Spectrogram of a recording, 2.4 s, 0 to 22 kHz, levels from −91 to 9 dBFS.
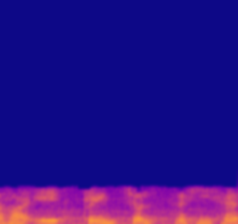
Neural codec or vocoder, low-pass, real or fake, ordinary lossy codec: none; 3.6 kHz; real; MP3, 16 kbps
